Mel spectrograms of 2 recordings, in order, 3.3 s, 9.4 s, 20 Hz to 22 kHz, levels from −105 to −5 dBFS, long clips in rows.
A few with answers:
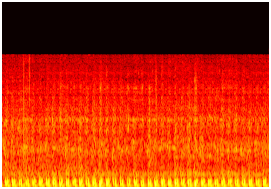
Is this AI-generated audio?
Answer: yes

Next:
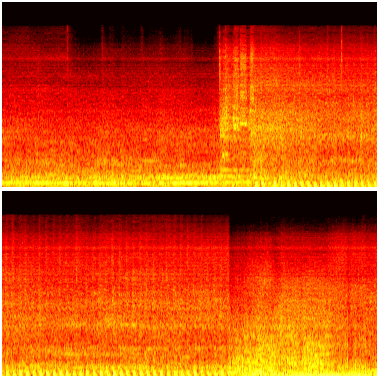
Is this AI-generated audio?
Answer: yes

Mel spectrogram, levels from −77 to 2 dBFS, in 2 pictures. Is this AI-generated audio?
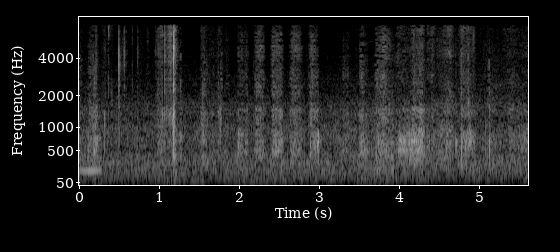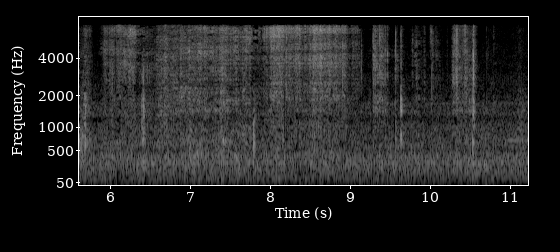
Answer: no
